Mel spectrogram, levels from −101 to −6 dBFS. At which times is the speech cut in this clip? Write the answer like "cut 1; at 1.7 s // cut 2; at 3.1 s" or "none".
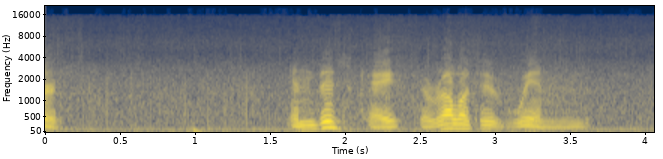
cut 1; at 1.7 s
